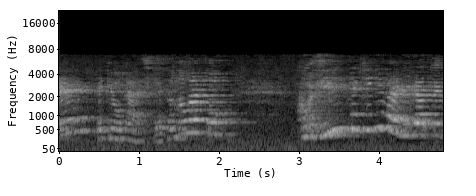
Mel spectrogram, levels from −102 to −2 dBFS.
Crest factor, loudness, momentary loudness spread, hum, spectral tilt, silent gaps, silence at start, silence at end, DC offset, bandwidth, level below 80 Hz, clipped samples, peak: 18 dB; -43 LUFS; 21 LU; none; 1 dB/octave; none; 0 s; 0 s; under 0.1%; 7.2 kHz; -78 dBFS; under 0.1%; -26 dBFS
